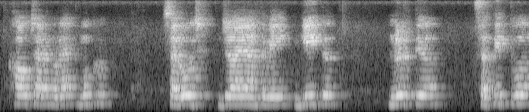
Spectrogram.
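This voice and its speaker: Woman grammar teacher, unhurried, repetitive quizzing delivery, off-mic in a very echoey room. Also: mid-range voice, a bit bright, far from the mic. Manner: slow, repeats word lists and asks rhetorical questions. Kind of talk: classroom grammar lesson.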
